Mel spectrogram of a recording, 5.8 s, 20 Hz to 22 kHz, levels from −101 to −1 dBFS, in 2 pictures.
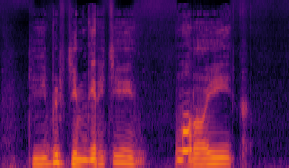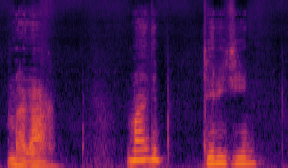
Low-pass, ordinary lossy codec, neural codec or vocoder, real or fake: none; none; codec, 44.1 kHz, 1.7 kbps, Pupu-Codec; fake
